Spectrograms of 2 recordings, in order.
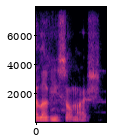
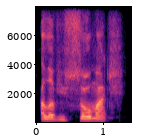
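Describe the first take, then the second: First: It is said calmly and smoothly, with low energy. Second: It is said with more force and higher energy.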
